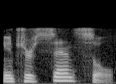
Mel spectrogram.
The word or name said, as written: intercensal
